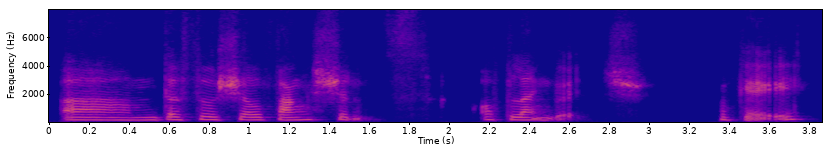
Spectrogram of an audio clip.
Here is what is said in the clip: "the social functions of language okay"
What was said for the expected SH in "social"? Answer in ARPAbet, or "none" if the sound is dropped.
SH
